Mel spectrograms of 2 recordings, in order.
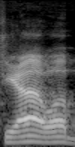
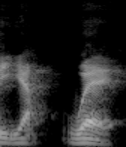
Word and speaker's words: Yahweh: And they changed Yahweh's name, which is clearly pronounced Yahwa based upon Torah, based upon Haya, to Yahweh.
